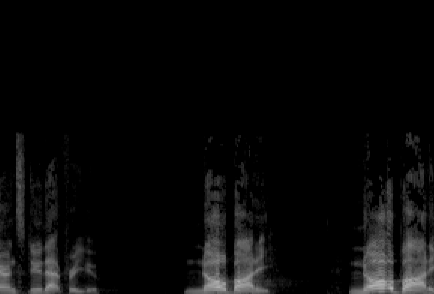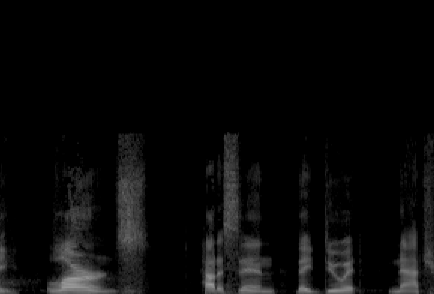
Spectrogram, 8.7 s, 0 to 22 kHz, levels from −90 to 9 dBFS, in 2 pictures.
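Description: A speech recording with short concealed packet loss at 0.81 to 0.87 s and 3.83 to 3.89 s. About 40 ms went missing each time and was bridged with extrapolated sound, leaving a brief smear rather than the silent gap of a plain dropout.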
